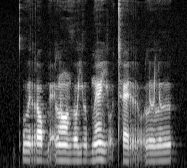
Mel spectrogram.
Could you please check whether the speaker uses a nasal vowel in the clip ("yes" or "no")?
yes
